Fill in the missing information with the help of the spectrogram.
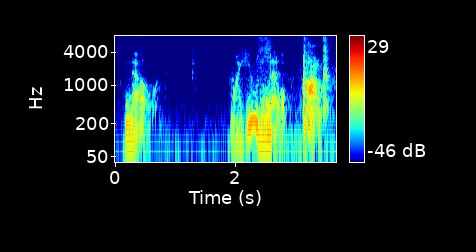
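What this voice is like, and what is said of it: Angry shouting. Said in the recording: “Stop yelling!”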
